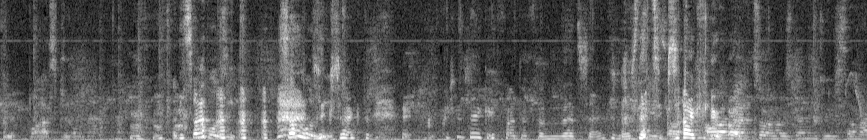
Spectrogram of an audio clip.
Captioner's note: laughter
